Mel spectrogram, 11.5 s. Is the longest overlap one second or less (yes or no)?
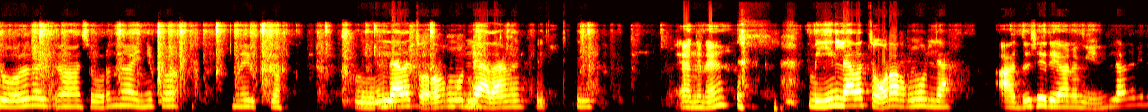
yes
